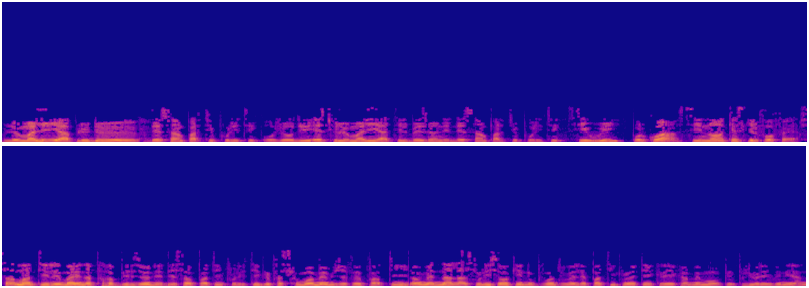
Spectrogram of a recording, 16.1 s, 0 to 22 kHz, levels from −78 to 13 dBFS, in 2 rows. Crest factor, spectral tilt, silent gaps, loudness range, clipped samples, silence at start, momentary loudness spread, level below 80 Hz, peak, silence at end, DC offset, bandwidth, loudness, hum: 18 dB; -5.5 dB/octave; none; 5 LU; under 0.1%; 0 s; 11 LU; -58 dBFS; -2 dBFS; 0 s; under 0.1%; 5.8 kHz; -21 LUFS; none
